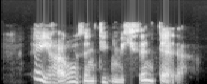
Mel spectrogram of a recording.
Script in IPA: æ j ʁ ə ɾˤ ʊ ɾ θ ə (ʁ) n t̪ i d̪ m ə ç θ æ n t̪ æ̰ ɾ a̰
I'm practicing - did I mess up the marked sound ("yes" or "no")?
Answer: yes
